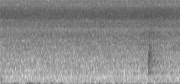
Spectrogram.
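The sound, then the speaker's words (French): A pressure cooker's steam jet hisses loudly and steadily throughout, a bright, airy rush with a brief extra spurt near the end. No one speaks. “Ça me fait penser à une cocotte minute et j'imagine ma voisine se mettre à siffler avec un jet de vapeur au-dessus de la tête.”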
